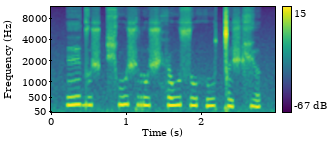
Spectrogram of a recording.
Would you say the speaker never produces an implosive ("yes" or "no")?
yes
